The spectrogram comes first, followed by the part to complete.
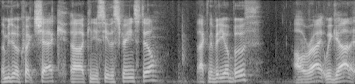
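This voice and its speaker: A man speaks at a medium pitch with ordinary pitch variation. His pace is fairly quick and his loudness very even. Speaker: software product specialist. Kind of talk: product demo livestream. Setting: video livestream. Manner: fast; animated.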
